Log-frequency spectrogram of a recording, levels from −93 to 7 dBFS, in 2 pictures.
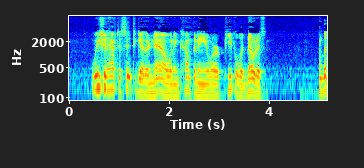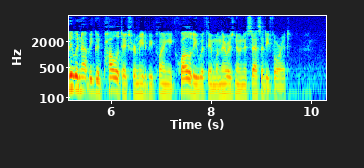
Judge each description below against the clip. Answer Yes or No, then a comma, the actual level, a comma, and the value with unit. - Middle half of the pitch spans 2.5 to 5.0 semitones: No, wide, 5.5 semitones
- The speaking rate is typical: No, fast, 210 wpm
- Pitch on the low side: Yes, low, 110 Hz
